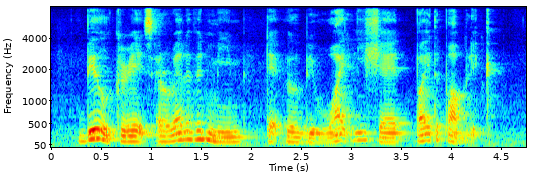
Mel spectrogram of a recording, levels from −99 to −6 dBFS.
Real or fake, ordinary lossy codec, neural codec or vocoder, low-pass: real; none; none; none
